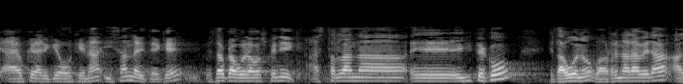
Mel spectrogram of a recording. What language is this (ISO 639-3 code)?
eus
